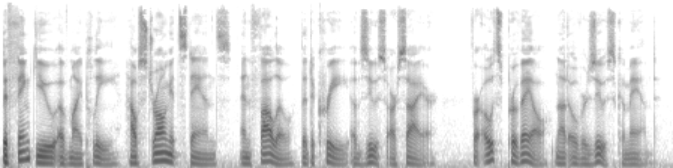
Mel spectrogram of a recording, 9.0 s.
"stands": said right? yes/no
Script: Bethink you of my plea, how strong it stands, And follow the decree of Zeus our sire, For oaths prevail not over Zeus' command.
yes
